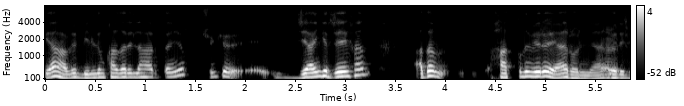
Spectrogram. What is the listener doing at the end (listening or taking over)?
taking over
